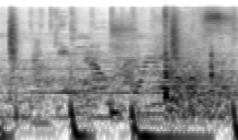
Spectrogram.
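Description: Hip-hop music with deep bass kicks on a steady beat, under sharp hi-hat ticks.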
